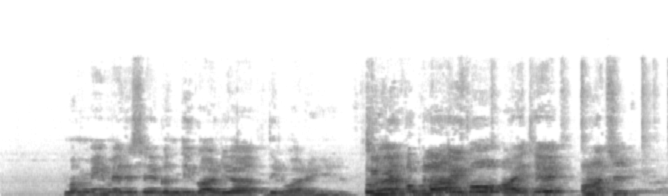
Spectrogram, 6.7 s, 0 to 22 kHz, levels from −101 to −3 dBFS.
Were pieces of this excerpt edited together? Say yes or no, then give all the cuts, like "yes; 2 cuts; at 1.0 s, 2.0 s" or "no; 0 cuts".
yes; 1 cut; at 3.7 s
